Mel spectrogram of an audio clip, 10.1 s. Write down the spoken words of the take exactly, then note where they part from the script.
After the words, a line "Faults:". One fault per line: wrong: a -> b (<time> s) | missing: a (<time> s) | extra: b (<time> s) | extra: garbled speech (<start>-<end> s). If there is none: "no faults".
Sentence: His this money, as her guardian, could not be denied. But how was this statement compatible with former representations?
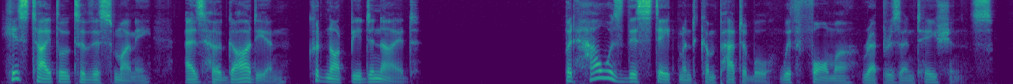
His title to this money, as her guardian, could not be denied. But how was this statement compatible with former representations?
Faults:
extra: title to (0.3 s)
